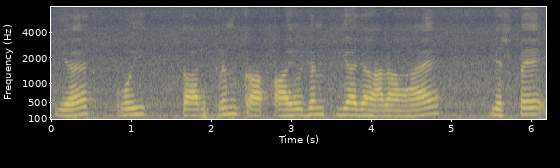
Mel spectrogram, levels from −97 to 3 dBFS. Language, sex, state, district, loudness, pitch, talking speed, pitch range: Hindi, male, Uttar Pradesh, Ghazipur, -18 LUFS, 160 Hz, 105 wpm, 150-175 Hz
